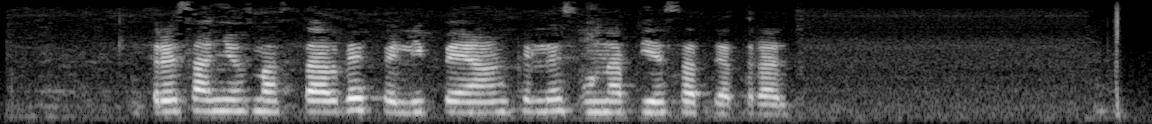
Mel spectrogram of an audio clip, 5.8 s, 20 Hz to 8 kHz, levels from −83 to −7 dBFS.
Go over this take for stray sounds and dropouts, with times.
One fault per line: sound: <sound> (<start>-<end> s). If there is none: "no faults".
no faults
